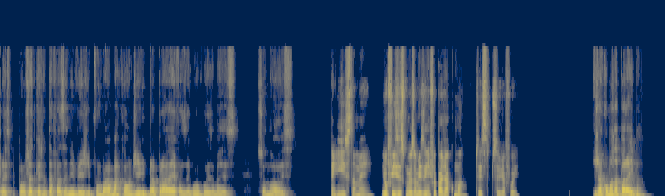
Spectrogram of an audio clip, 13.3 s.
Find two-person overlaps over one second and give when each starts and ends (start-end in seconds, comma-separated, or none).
none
